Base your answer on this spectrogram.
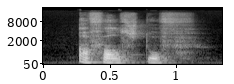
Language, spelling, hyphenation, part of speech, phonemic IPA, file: Dutch, afvalstof, af‧val‧stof, noun, /ˈɑ.fɑlˌstɔf/, Nl-afvalstof.ogg
- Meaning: 1. waste product (unwanted material produced during some manufacturing process) 2. waste product (unwanted results of metabolism, expelled in the urine and faeces)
